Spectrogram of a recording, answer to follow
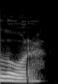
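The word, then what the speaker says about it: Laura: По-английски «Лаура» произносится как «Лора», и таким образом полностью рифмуется с Флорой.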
